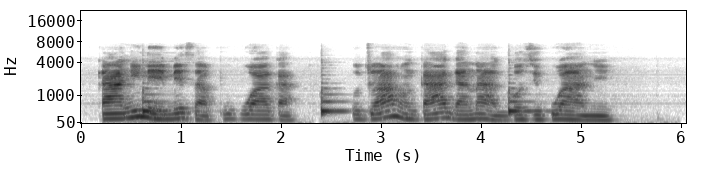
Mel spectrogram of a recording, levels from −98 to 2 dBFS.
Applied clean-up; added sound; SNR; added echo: none; Bowed string instrument; 8 dB; reverberation time 0.3 s.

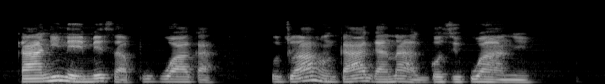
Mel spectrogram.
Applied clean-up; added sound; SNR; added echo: none; none; none; none.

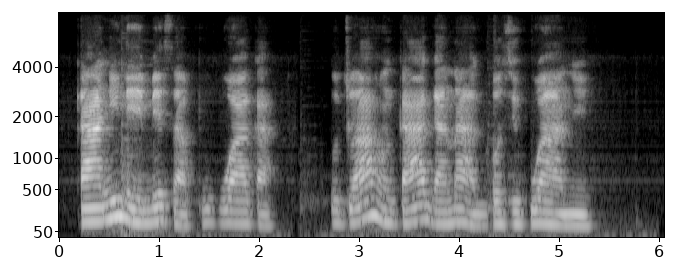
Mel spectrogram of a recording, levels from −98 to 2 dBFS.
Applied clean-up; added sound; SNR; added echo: neural separator model SepFormer DNS4.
